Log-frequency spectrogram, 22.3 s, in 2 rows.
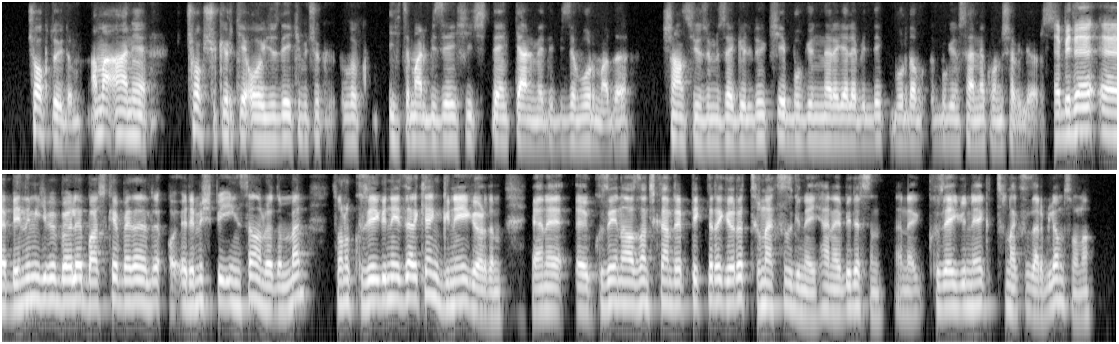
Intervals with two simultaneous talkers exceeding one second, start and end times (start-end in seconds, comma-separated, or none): none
